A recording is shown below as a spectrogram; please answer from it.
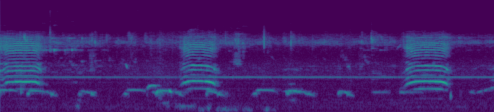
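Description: A goat bleating three times: loud, quavering calls about half a second each, roughly two and a half seconds apart.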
